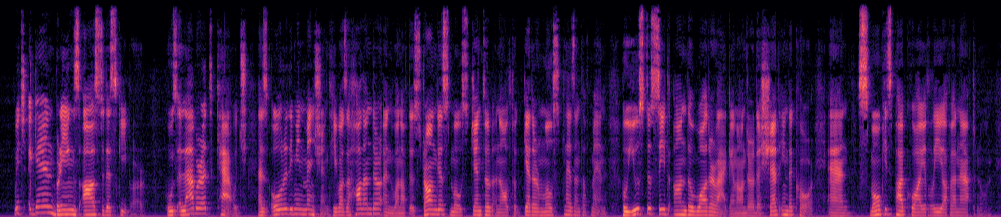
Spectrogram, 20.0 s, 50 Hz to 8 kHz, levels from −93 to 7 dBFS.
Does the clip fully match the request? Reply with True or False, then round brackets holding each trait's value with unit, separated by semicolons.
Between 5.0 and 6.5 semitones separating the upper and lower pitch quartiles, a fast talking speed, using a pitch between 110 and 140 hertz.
False (5.6 semitones; 155 wpm; 135 Hz)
